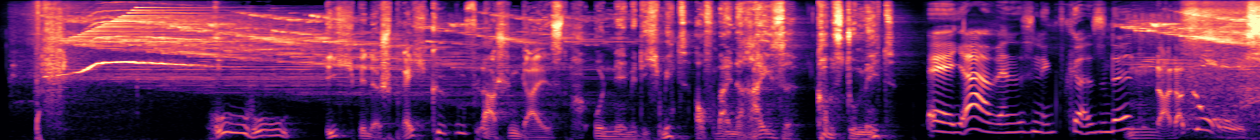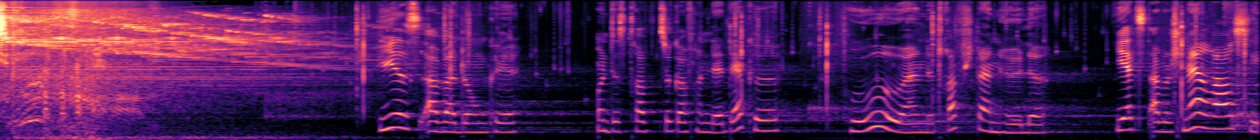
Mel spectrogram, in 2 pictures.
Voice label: Hoerspiel

